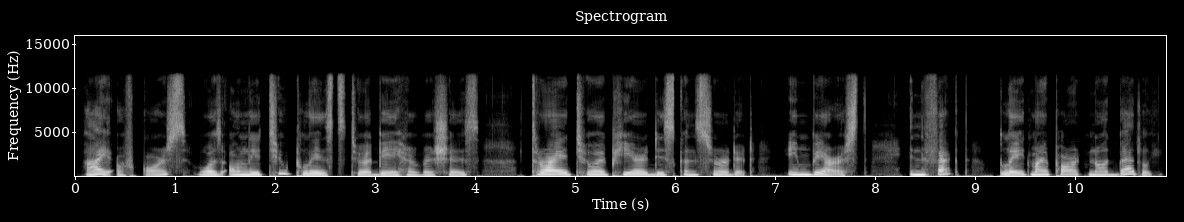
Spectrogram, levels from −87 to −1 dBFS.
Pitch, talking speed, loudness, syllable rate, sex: 205 Hz, 125 wpm, -20 LUFS, 4.1 syllables/s, female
